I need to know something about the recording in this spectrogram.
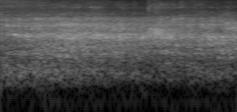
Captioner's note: laughter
